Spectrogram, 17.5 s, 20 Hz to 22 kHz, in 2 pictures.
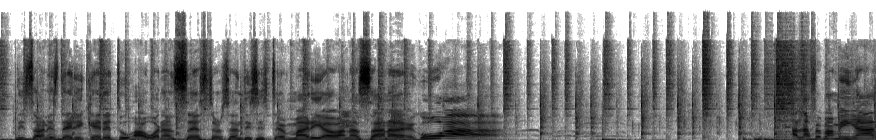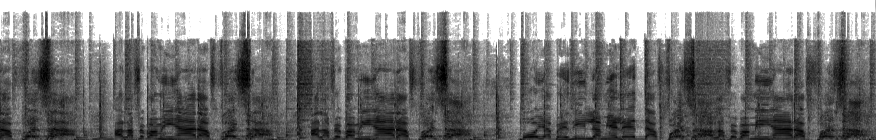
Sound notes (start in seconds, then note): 3.0 speaking in Spanish; 4.7 audience cheering; 7.6 bright music; 7.6 singing in Spanish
